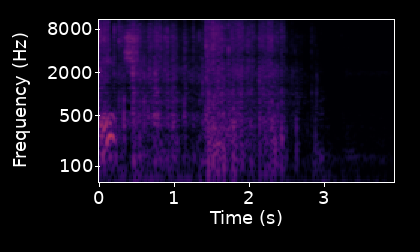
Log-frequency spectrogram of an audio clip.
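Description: A snack wrapper crinkles.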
